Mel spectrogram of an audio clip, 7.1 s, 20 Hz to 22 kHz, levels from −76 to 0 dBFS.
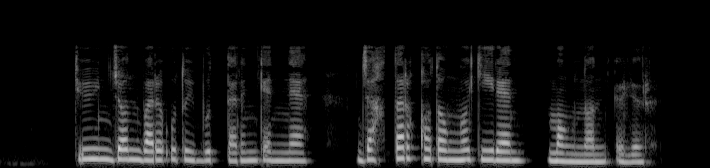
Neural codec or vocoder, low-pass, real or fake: none; 7.2 kHz; real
